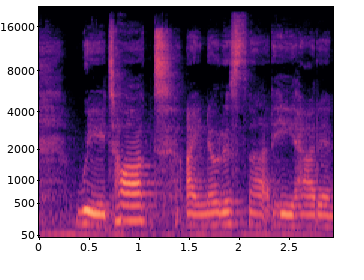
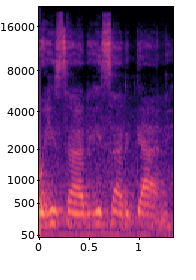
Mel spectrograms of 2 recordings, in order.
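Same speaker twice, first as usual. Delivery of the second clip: ordinary talk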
